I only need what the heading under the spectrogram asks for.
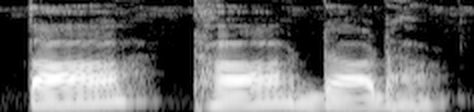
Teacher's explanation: हिंदी की मूर्धन्य ध्वनियाँ हैं।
